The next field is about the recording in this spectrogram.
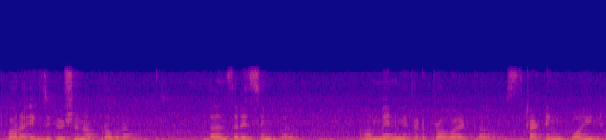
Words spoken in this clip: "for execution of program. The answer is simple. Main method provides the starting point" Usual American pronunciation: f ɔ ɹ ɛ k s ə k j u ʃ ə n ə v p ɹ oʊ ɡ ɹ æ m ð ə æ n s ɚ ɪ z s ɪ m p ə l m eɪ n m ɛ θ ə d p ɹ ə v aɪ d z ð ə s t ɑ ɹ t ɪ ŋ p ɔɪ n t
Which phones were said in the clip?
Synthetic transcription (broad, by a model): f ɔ ɹ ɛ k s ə k j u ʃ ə n ə v p ɹ oʊ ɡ ɹ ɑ m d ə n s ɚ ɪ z s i m p ə l m eɪ n m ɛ t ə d p ɹ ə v aɪ d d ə s t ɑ ɹ t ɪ ŋ p ɔɪ n t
